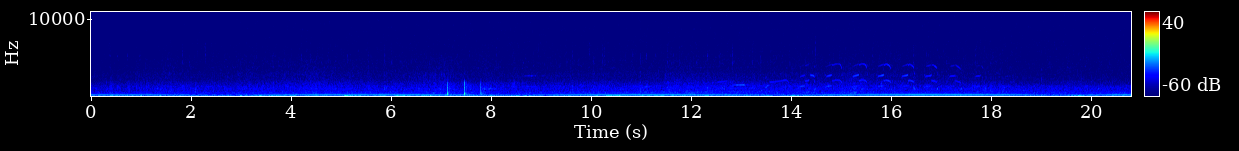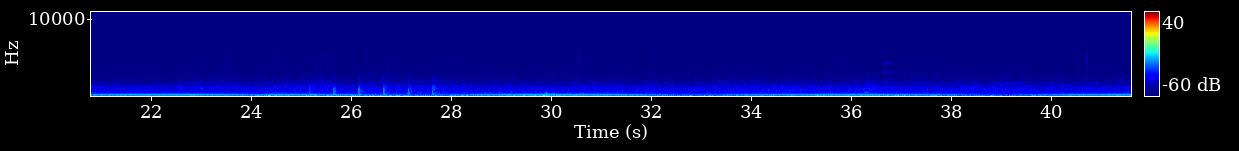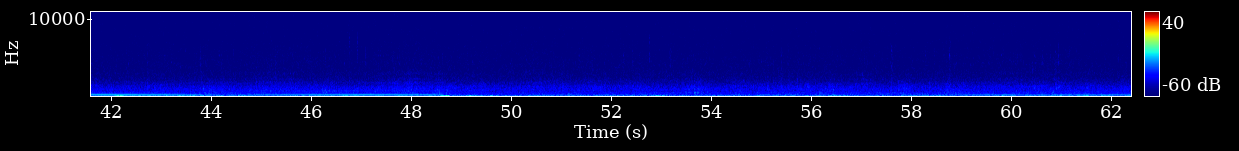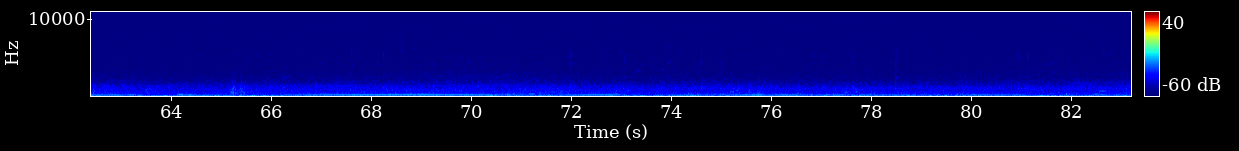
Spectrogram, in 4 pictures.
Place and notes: Port Hardy, BC, Canada - What Happens At The End Of The World
closer of Coast Guardian and airport for seaplane/ raining and desert day/
Recording with love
